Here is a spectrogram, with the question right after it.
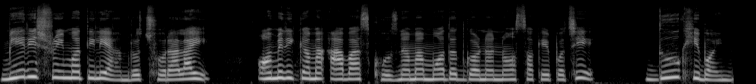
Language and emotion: Nepali, sad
